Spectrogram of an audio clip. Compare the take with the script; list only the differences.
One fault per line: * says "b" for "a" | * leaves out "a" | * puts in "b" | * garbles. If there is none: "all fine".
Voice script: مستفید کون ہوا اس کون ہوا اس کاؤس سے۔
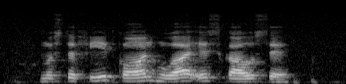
* leaves out "کون ہوا اس"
